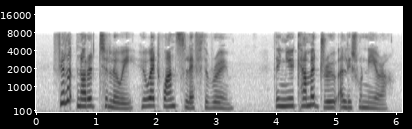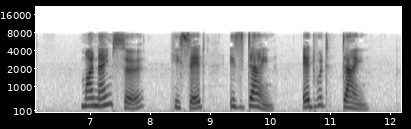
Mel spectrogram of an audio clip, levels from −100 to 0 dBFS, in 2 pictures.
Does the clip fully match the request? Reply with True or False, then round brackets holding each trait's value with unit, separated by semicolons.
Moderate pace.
False (125 wpm)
